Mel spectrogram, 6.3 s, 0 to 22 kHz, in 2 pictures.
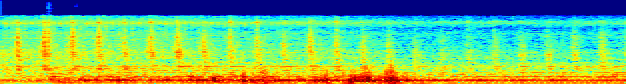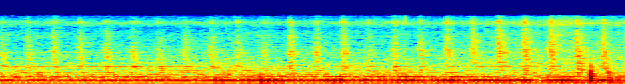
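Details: Jeep Cherokee XJ facelift, 2.5 L four-cylinder petrol engine, skirt broken off the piston in cylinder two: sharp, regular, loud hollow knocking a few times a second over the idle; piston slap.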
